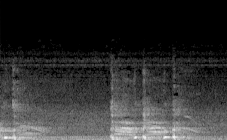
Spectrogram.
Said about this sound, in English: At this point, though, you do start hearing a lot of coughing coming from Sister's almost unconscious body as she's like starting to dry fetus, sucking up dirt and stuff like that. Hey, hey, stop coughing.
